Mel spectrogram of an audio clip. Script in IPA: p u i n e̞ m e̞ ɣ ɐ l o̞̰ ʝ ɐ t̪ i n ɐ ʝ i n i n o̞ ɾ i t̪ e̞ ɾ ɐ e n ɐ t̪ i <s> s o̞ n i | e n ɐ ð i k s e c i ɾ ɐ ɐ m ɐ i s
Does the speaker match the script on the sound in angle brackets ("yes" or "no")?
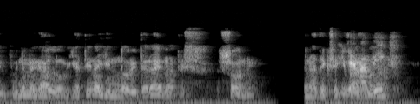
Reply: yes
